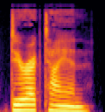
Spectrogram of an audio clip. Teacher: The word direction has stress on the second syllable, direction.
